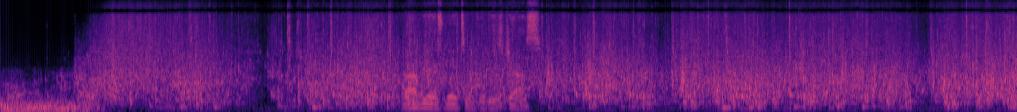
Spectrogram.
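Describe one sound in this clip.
Water splashes steadily as a swimmer strokes through waves.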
